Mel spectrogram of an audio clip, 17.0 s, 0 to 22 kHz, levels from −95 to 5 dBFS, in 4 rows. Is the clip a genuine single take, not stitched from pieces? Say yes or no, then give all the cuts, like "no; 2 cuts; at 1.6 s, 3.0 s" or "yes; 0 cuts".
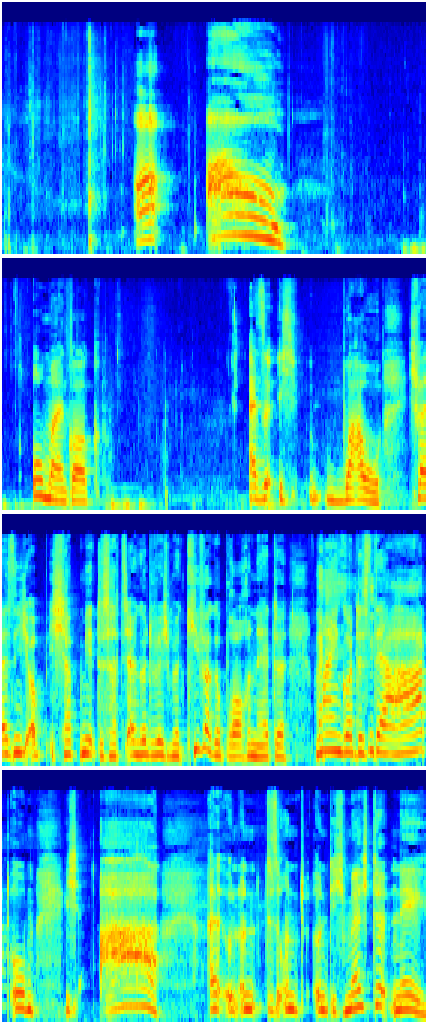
yes; 0 cuts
